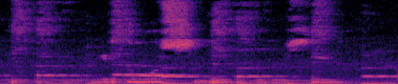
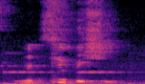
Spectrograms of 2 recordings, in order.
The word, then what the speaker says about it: Mitsubishi: Mitsubishi.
